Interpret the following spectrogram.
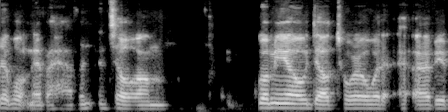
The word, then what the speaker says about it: Guillermo del Toro: I'd love it to happen, but it won't never happen until Guillermo del Toro, whatever you pronounce his name.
